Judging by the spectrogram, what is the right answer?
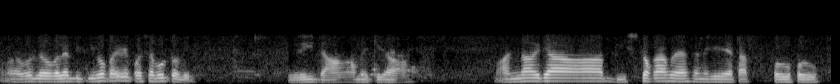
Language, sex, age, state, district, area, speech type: Assamese, male, 45-60, Assam, Darrang, rural, conversation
